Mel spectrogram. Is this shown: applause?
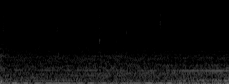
no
